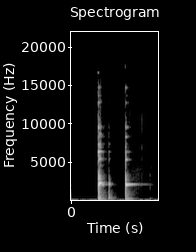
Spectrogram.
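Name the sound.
glasses clinking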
